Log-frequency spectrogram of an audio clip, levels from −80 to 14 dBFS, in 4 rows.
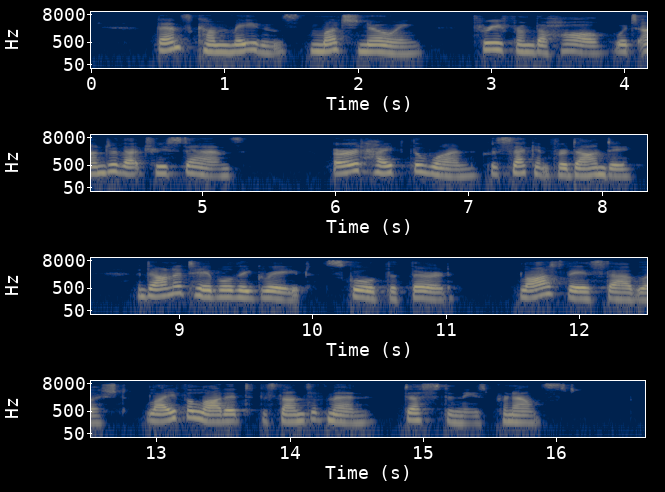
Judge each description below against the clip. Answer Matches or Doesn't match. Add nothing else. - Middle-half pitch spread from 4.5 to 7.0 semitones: Doesn't match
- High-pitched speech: Matches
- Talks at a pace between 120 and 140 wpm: Doesn't match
